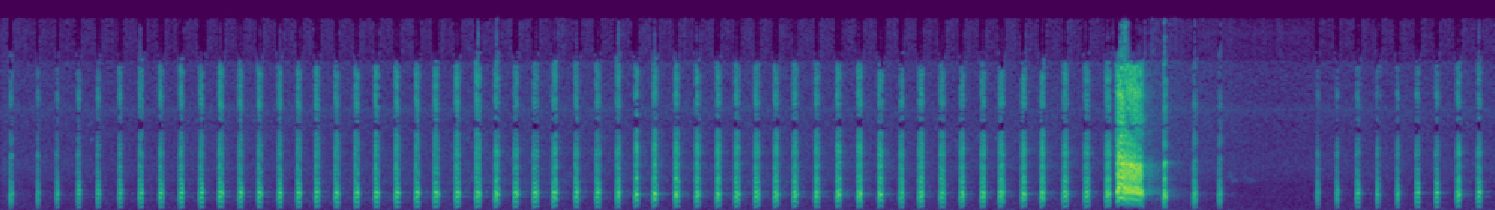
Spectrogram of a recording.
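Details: Calling red junglefowl hen looking for a mate: a long, fast, metronome-like series of short clucks, about four each second, broken by a loud rasping burst and a pause, then resuming.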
